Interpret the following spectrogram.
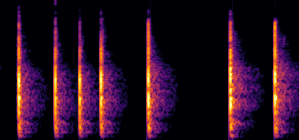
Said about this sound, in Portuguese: E eu bati na porta, gente, fazendo uma, uma batida muito uh, singular, né? Fazendo.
